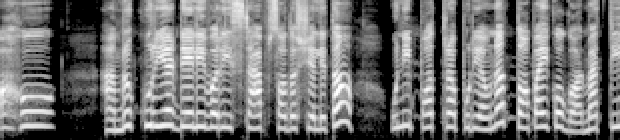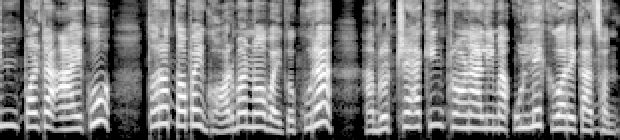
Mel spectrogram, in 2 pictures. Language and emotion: Nepali, surprised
